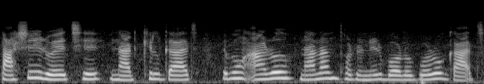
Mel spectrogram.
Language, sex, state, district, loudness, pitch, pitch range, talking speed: Bengali, female, West Bengal, Cooch Behar, -16 LUFS, 230 Hz, 215-260 Hz, 135 wpm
